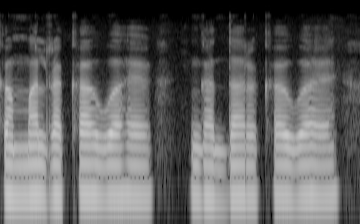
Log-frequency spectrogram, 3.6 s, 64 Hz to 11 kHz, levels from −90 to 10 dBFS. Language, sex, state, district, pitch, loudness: Hindi, male, Jharkhand, Deoghar, 125 Hz, -19 LUFS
